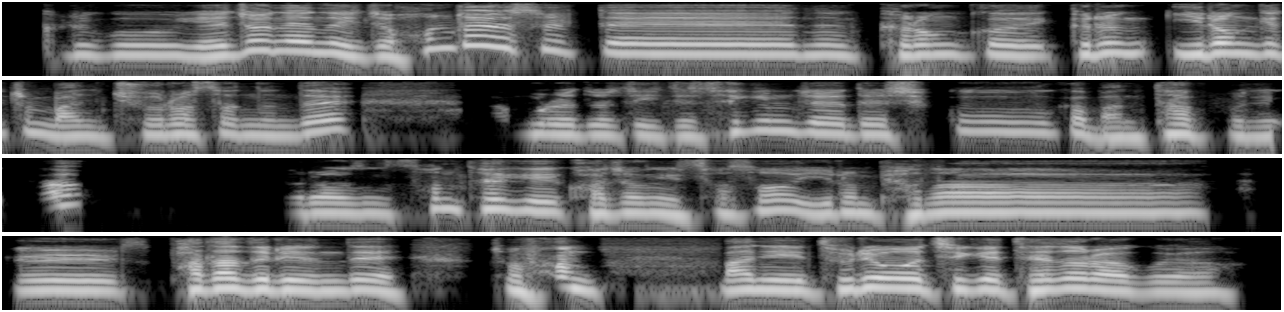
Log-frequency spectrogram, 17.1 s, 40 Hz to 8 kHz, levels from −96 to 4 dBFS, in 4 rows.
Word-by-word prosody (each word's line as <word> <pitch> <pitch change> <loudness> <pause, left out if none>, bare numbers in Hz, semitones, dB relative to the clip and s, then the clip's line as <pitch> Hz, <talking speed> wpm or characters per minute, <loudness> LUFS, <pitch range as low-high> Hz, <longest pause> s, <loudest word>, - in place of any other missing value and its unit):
그리고 180 0 -4
예전에는 220 +5 +3
이제 165 -1 -1
혼자였을 290 - +2
때는 195 -3 +1
그런 185 +1 -1
거 175 -1 -1
그런 205 +1 0
이런 205 +1 +3
게 200 0 -1
좀 185 0 -5
많이 145 -1 -3
줄었었는데 165 - -3 0.5
아무래도 160 0 -5
이제 145 -2 -7
책임져야 195 +3 -3
될 165 0 -4
식구가 195 -1 -6
많다 135 +4 -3
보니까 145 - -6 0.7
그런 160 0 -2
선택의 205 -1 -1
과정에 155 0 -2
있어서 150 +8 -4
이런 155 +1 -3
변화를 165 +2 -1 0.2
받아들이는 175 -3 +5
데 165 -4 +3 0.3
좀 160 - -1 0.7
많이 170 -1 +4
두려워지게 180 0 +5
되더라고요. 150 -4 +2
170 Hz, 300 characters per minute, -22 LUFS, 160-195 Hz, 0.7 s, 받아들이는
